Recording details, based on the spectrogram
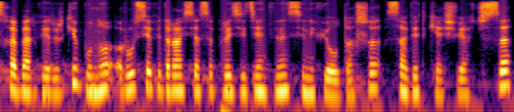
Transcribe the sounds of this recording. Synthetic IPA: χæbæɾve̞ɾiɾcʰibunuɾusijɑfe̞d̪e̞ɾɑsijɑsɯpɾe̞zid̪e̞nt̪ʰininsinifjo̞lˠd̪ɑʃɯsɑve̞t̪cʰæʃvijɑt̪̚t͡ʃʰɯ̥sɯ

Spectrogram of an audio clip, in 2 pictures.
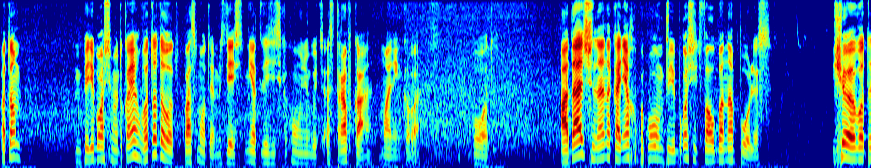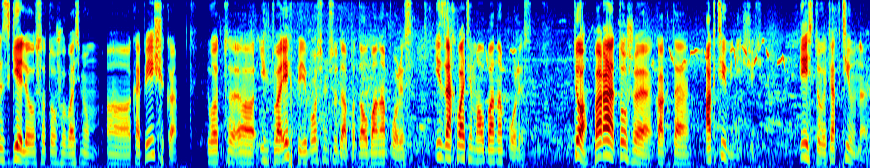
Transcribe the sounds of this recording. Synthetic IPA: pɐt̪o̞m | pʲɪɾʲɪbɾo̞sʲɪmɛt̪ʊkɐnʲaxʊvo̞t̪ɛt̪əvo̞t̪pɐsmo̞t̪ɾʲɪmzʲdʲesʲnʲe̞t̪lʲɪzʲdʲesʲkɐko̞vənʲɪbʊtʲɐ̰st̪ɾɐfka̰ma̰lʲɪ̰ŋʲkə̰və̰ | vo̞t̪ | ad̪alʲʂɨnɐvʲernəkɐnʲaxʊpɐpɾobʊɪmpʲɪɾʲɪbɾo̞sʲɪtʲvɐlˠbɐnɐpolʲɪ̰s | jɪɕːovo̞t̪ɨzɡʲelʲɪlˠəsət̪o̞ʐɨvɐzʲmʲo̞mkɐpʲejɕːɪkəivo̞t̪ʔixd̪vɐixpʲɪɾʲɪbɾosʲɪmsʲʊd̪apəd̪ɐlˠbɐnɐpo̞lʲɪsizɐxvatʲɪmɐlˠbɐnɐpo̞lʲɪ̰s | fsʲo̞pɐɾat̪o̞ʐɨkakt̪əɐktʲivnʲɪt͡ɕɪ̰tʲdʲejst̪vəvətʲɐktʲivnə̰

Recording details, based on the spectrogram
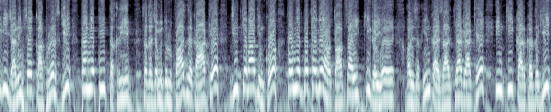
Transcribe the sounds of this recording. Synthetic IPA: kid͡ʒaːnɪbsekaːɾpoːɾəɾskit̪ɛɦnijət̪it̪ɐqɾiːb̚sɐd̪əɾd͡ʒɐmɪt̪̬ʊlfaːznekɐɦaked͡ʒiːt̪kebaːd̪ɪnkot̪ɛɦnijət̪̚d̪eːt̪eweɦɔːslaːbsaːikiɡɐiɦɛː | ɔːɾɪsjɐqiːnkaɪzɦaːɾkijaɡɐjake | ɪnkikaːɾkɐɾd̪əɡi

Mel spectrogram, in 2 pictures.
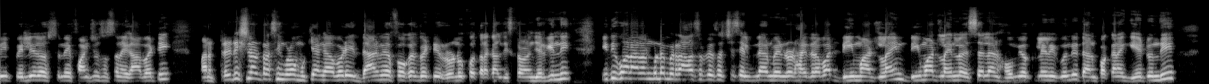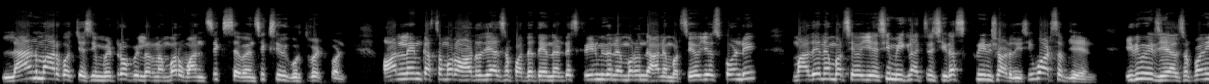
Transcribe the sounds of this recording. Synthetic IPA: ipelːilost̪unːaːjipʰɐŋkʂɐns̬ost̪unːaːjikaːbɐʈːi | mɐnɐʈɾeɽiʂɐnɐlʈɾɐsiŋɡkuːɽaːmukʰjɐŋkaːbɐʈːid̪aːnimiːd̪ɐpʰoːkɐspeʈːiɾoɳɖukɔt̪ːɐɾɐkaːlɐt̪iːskɾaːʋɐɽɐmd͡ʒɐɾiɡind̪iid̪iɡɔːnaːlɐnuk̬uɳʈeːmiːɾaːʋalsinɐplesoɐt͡ʃːeːsielpinaːɡɐɾmenɾoːɽɦɐjd̪ɾaːbaːd̪̚ɖiːmaːɾʈlɐjnɖiːmaːʈlɐjnlo̞ːeselɐnɦoːmjoːkliːnikund̪id̪aːnipɐkːɐnɐɡeːʈund̪i | laːɳɖmaːɾkʋɐt͡ʃːe̞ːs̬imeʈɾo̞ːpilːɐɾnɐmbɐɾʋɐnsiksːeʋensiksid̪iɡuɾt̪upeʈ̚ːko̞ːɳɖiaːnlɐjnkɐst̪ɐmɐlaːɾɖɐɾt͡ʃɛːjaːls̬inɐpɐd̪ːɐt̪̬eːnd̪ɐɳʈe̞ːskɾiːnmiːd̪ɐnembɐɾund̪iaːnembɐɾseːʋt͡ʃe̞ːsu̥ko̞ːɳɖi | maːd̪e̞ːnembɐɾseːʋt͡ʃe̞ːsimiːkunɐt͡ʃːinɐt͡ʃiːɾaːskɾiːnʃaːʈd̪iːsiʋaːʈsɐp̚t͡ʃɛːjɐ̰ɳɖi | id̪imiːɾut͡ʃɛːjaːlsinɐpɐni

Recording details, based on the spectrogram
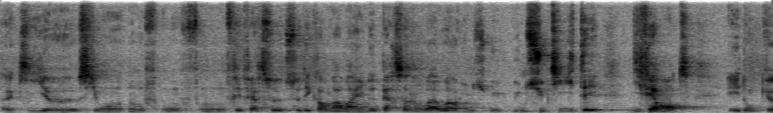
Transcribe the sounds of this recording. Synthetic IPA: økʲʰiøsiɔ̃ɔ̃ | ɔ̃ | ɔ̃fɛfɛʁsəsəd̪ekɔʁmaʁmaynot̪χpɛʁsɔnɔ̃vaːvwaʁynynsyp̚t̪ʰilit̪ed̪ifeʁɑ̃t̪ | ḛd̪ɔ̃k

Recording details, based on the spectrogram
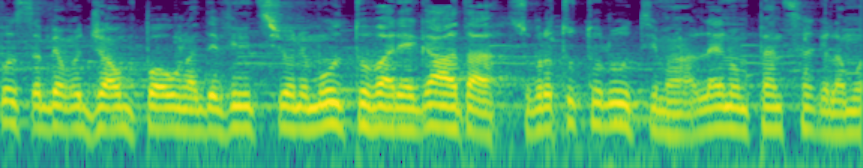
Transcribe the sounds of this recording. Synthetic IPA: fosabːjaːmod͡ʒaumpɔunad̪efinit̪sːjoːnemolt̪ovaɾjeɡaːt̪asopɾat̪ːut̪ːolult̪imalɛjnompɛnsak̟elːamo

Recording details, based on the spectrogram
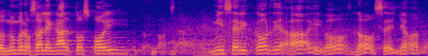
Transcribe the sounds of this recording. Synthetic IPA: losnũmeɾosːaleŋalt̪osoj | miseɾikoɾðja̰ʔajonõseɲoɾ

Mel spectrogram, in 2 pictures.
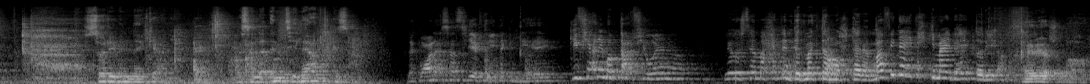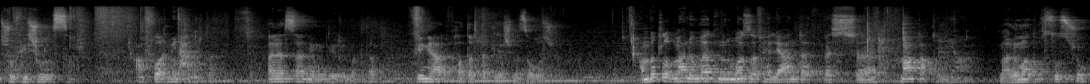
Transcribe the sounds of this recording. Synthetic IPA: sɑɾimɪnːeːkja̰ʕnibasalːaʔɪnt̪ileːʕand̪akzi | lækmuʕanʔæsæːshɪjːæfiːt̪akʔɪlːihæːjkiːfjaʕnimab̚t̪aʕɾɪʃiweːna | leʔʊsæːmaħabʔɪnt̪abmak̚t̪abmoħt̪ɑɾˤɑmːæfiːt̪aħit̪eħkimaʕibhæjɨt̪ˤːɑɾiːʔaxeːɾijaʒɑlːɑːhɑbʃuːfiʃuːʔɪsˤːɑ | ʕa̰fwaːlmiːnħɑd̪ˤɨɾt̪ɑk | ʔanasaːmimʊd̪iːɾɪlmakt̪a̰b̚ | fiːniʕaʕɾˤɑfħɑd̪ˤːɨɾt̪ɑkleːʃmazawːɪd̪ʃu̥ | ʕambɨt̪ˤlɑbmaʕluːmaːt̪ʔɪlmowɑzˤːɑfælːiʕand̪ak̚basːmaʕamt̪ɑʕt̪ˤiliːaha | maʕluːmæːt̪xsˤuːsˤʃuː

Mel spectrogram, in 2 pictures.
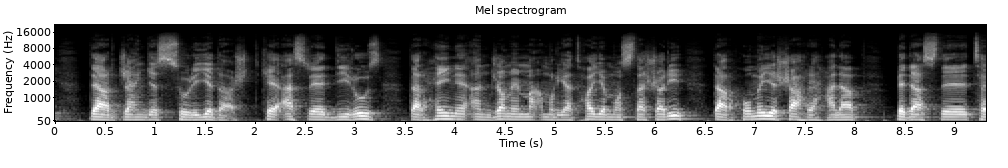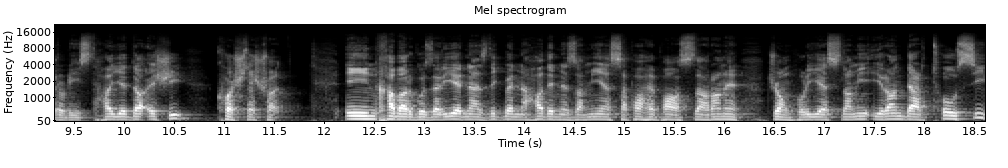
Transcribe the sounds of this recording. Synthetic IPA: d̪̥æɾd͡ʒæŋɟe̞suːɾije̞d̪ɒ̰ːʃt̪̚cʰe̞ʔæsɾe̞d̪iːɾuːz | d̪̥æɾhejne̞ʔænd͡ʒɒːme̞mæ̰ʔmuːɾijæt̪ʰhɒːje̞most̪æʃɒːɾiːd̪̥æɾhome̞je̞ʃæhɾe̞hælævbe̞d̪æst̪e̞t̪ʰe̞ɾo̞ɾiːst̪hɒːje̞d̪ɒːʔe̞ʃiː | kʰo̞ʃt̪e̞ʃod̪̥̚ | iːnχæbæɾɡo̞zɒːɾije̞næzd̪iːc̚be̞næɦɒːd̪e̞ne̞zɒːmiːesepʰɒːɦe̞pʰɒːst̪ɒːɾɒːne̞d͡ʒomhuːɾiːjeːslɒːmiːʔiːɾɒːnd̪æɾt̪ʰoːsiː

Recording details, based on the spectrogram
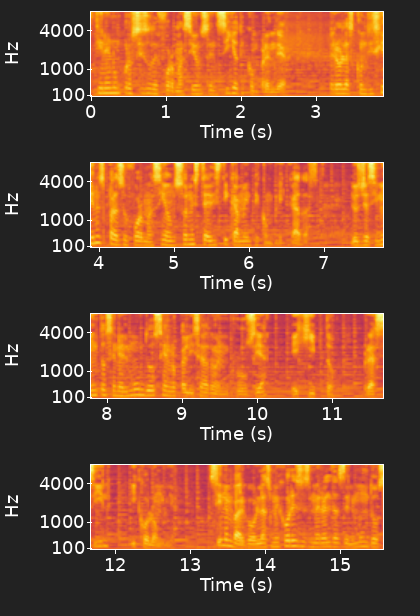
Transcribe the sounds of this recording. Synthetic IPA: t̪je̞ne̞numpɾo̞se̞s̬oð̞e̞fo̞ɾmasjo̞nse̞nsiʝo̞ðe̞ko̞mpɾe̞nd̪e̞̰ɾ | pe̞ɾo̞lasko̞nd̪isjo̞ne̞spaɾasufo̞ɾmasjo̞nso̞ne̞st̪aðist̪ikamẽnt̪e̞ko̞mplikʰaða̰s | lo̞zʝasimje̞nt̪o̞se̞ne̞lmũnd̪o̞seanlo̞kalisað̞o̞e̞nrusja | e̞xip̚t̪o̞ | bɾasil | iko̞lõ̞̰mbja̰ | sinẽ̞mbaɾɣo̞lazme̞xo̞ɾe̞s̬e̞zme̞ɾald̪azðe̞lmũnd̪o̞

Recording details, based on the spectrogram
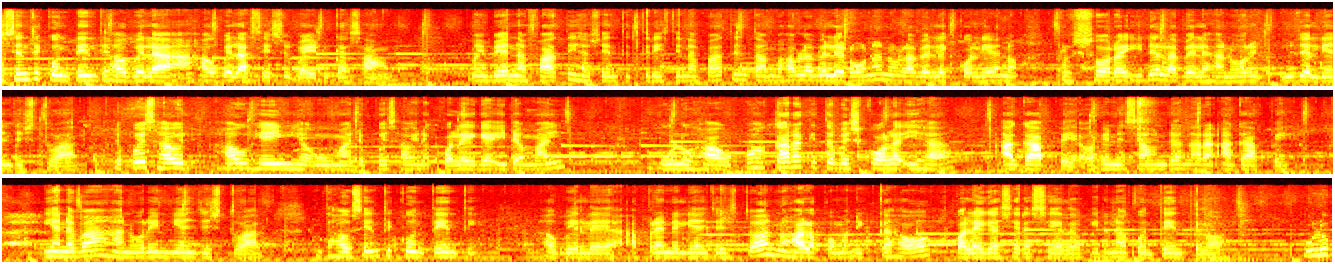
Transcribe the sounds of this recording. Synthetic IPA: hasɛnt̪ikɔnt̪ɛnt̪eɦaubelaɦaubelasɛsubajdukasaun | majbenafat̪iŋɦausɛnt̪it̪ɾist̪inafat̪iŋt̪ambaɦaulabeleɾonanolabelekoleano | pɾɔfe̥soɾaidalabeleɦanoɾɛŋud͡ʒaliand͡ʒɛst̪ualdɛpɛsɦau | ɦauɦeiŋiɦaumadɛpɛshauinakoleɡaidamai | buluɦauoɦakaɾakit̪abaiskolaiɦa̰ː | ɡapeɔ̰rɡanisaundanaɾaŋʔa̰ɡape | iɦanabaɦanuɾɛnliand͡ʒɛst̪ual | nt̪aɦausɛnt̪ikɔnt̪ɛnt̪i | haubɛlea̰pɾɛnɛliand͡ʒɛst̪ualnɔɦalakɔmunikaɦokɔlɛɡasɛɾasɛlɔkidanaukɔnt̪ɛnt̪ilɔ | bulu

